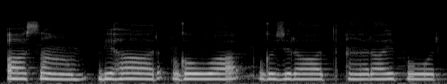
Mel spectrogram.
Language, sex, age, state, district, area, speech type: Kashmiri, female, 18-30, Jammu and Kashmir, Bandipora, rural, spontaneous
